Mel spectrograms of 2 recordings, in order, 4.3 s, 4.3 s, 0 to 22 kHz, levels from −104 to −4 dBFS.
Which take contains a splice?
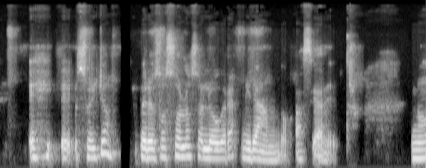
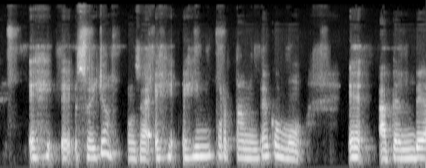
first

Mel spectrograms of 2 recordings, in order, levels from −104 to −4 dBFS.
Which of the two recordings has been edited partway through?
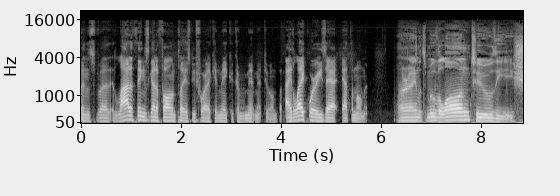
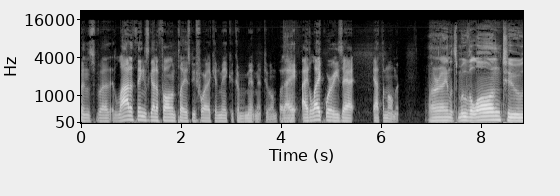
first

